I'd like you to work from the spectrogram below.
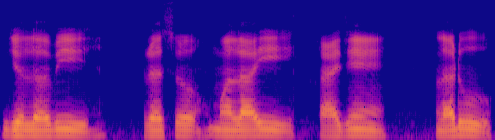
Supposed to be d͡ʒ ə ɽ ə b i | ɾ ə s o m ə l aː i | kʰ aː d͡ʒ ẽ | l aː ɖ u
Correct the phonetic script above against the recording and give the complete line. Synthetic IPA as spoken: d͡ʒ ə l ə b i | ɾ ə s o m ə l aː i | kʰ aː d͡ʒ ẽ | l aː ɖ u

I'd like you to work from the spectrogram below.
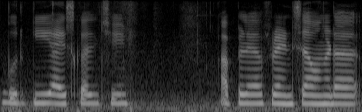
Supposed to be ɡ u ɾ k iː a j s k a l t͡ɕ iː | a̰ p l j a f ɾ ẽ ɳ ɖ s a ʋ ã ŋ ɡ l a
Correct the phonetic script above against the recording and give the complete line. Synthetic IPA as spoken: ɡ u ɾ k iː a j s k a l t͡ɕ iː | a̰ p l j a f ɾ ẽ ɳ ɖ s a ʋ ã ŋ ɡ ɽ a

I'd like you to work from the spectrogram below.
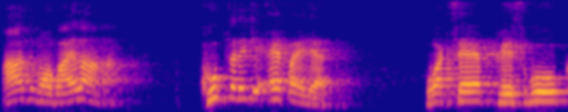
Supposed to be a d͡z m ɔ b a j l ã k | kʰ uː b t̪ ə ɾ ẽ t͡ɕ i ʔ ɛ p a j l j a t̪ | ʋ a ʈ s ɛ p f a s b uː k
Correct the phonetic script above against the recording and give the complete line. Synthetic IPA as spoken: a d͡z m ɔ b a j l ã k | kʰ uː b t̪ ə ɾ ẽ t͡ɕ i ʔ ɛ p a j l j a t̪ | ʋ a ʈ s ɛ p f e s b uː k

